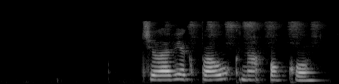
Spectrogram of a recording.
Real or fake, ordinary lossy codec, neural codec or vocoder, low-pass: real; none; none; none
